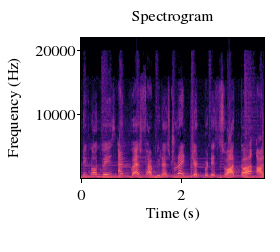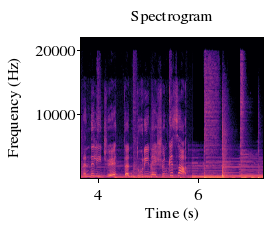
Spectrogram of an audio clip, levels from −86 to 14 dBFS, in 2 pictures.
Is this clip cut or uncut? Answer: uncut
